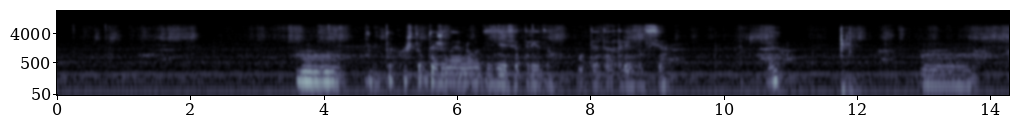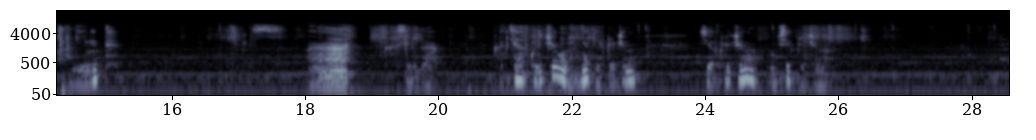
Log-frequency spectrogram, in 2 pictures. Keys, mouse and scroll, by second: 4.0 click, 6.6 click, 11.7 Delete, 14.3 Delete, 20.1 ctrl+z, 21.9 click, 23.0 click, 24.2 click, 26.2 click, 27.9 click.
